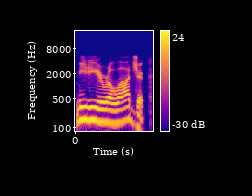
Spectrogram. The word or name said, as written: meteorologic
